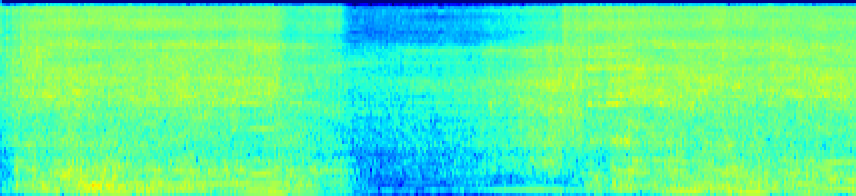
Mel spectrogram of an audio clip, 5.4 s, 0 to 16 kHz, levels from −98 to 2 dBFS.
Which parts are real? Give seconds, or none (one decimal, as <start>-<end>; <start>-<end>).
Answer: none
